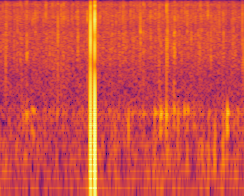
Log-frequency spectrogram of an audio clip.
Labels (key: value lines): label: ambient
recorder: HydroMoth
